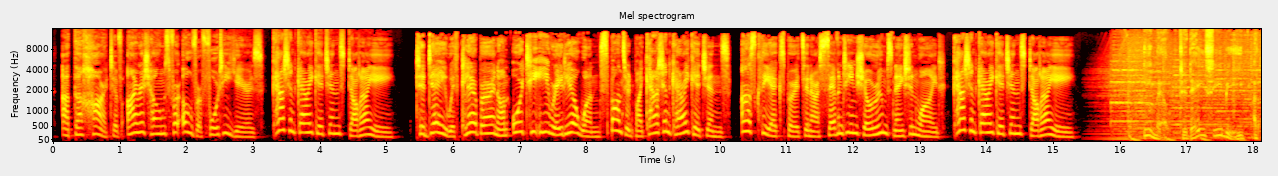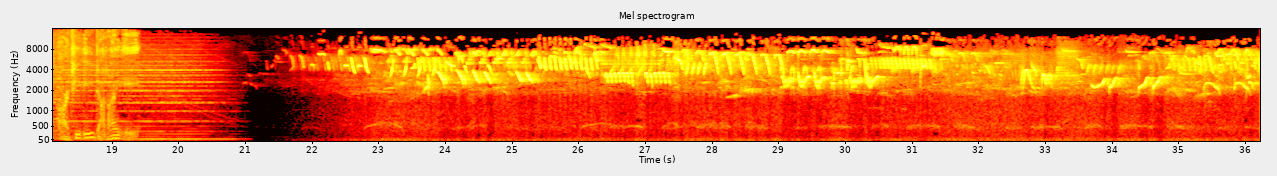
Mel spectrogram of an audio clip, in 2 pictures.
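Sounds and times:
speech: 0.2s - 15.4s, 16.1s - 19.5s
dense dawn chorus of many birds singing at a nature reserve: 21.1s - 36.2s.

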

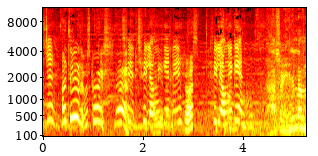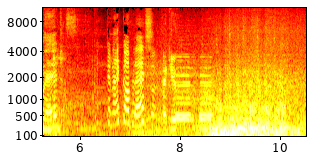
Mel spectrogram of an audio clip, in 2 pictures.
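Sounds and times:
speech: 0.0s - 5.8s, 6.5s - 8.9s
car engine revving in a car park: 6.8s - 10.5s.

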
